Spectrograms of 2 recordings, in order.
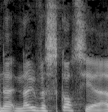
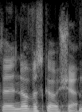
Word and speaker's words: Nova Scotia: And you're based up in Canada, in Nova Scotia. Have I said that correctly? – Almost. Nova Scotia.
